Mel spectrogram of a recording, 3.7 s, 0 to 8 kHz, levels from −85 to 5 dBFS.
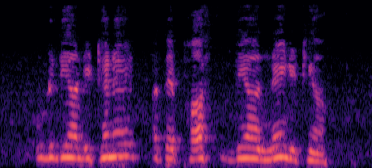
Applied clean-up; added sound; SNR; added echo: none; none; none; none.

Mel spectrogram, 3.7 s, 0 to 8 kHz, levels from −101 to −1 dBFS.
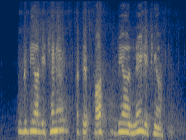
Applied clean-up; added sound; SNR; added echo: neural separator model SepFormer DNS4.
